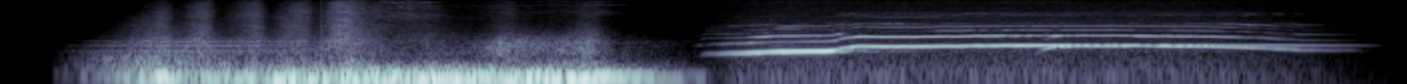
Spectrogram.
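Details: Indri, the largest living lemur, in the misty rainforest of Madagascar: after a rough, noisy burst, a long clear wailing note rises in a sudden step, holds steady, then climbs again, with rich harmonics and a wavering quality.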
